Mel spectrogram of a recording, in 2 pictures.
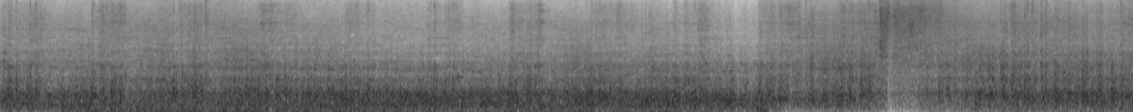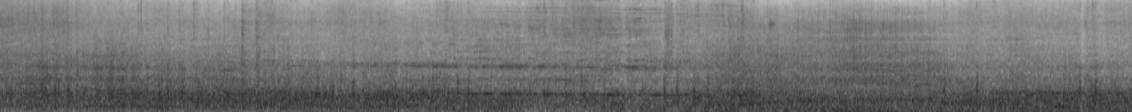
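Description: Covered hopper cars of a freight train rolling past with steady wheel and rail clatter as the train goes into emergency braking. About eleven seconds in there is a brief rush of noise, and later a faint, slowly falling wheel squeal as the cars slow.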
